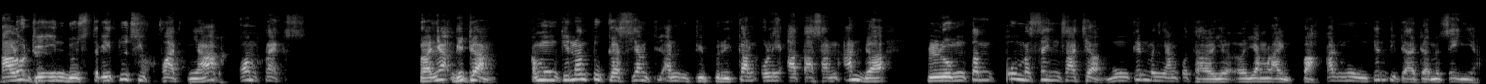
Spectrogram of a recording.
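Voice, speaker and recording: A middle-aged male lecturer with a raspy, hoarse voice, giving an online lecture over a computer mic and explaining slowly and deliberately. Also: fairly high pitch. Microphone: computer mic on a video call. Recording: noisy call line.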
